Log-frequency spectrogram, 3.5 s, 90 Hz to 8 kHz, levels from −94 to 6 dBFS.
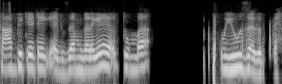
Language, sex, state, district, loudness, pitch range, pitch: Kannada, female, Karnataka, Chamarajanagar, -15 LUFS, 190-220 Hz, 205 Hz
